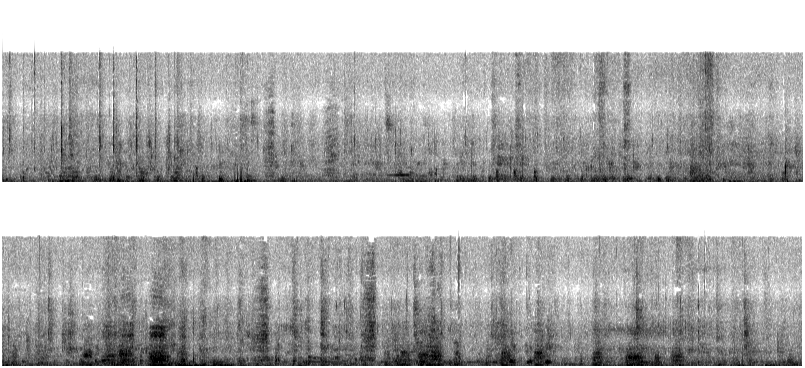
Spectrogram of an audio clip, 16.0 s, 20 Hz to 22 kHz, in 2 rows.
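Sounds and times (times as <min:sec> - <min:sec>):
chickens clucking: 0:00.0 - 0:16.0.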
